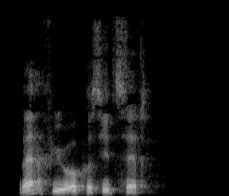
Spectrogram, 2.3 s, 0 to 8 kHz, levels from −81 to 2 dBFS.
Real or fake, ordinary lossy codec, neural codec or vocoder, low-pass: real; AAC, 32 kbps; none; 7.2 kHz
